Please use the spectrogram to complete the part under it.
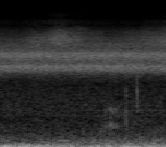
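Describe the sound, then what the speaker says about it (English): Cicadas buzzing in the sun in a cemetery, a steady, dense high-pitched drone running unbroken throughout at moderate loudness, with faint low rumble underneath. "The old cicadas are coming out again because the sun's out."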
